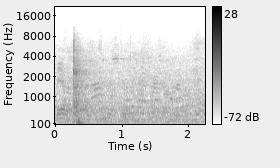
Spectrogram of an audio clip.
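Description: Near silence: faint murmur of a large hall, with a brief snatch of a voice a moment after the start.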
